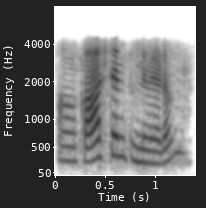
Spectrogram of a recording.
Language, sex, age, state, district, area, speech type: Telugu, female, 18-30, Telangana, Khammam, urban, conversation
